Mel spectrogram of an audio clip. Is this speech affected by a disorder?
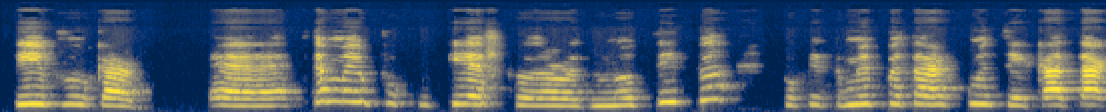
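Yes: ataxia; ataxia after brain injury.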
